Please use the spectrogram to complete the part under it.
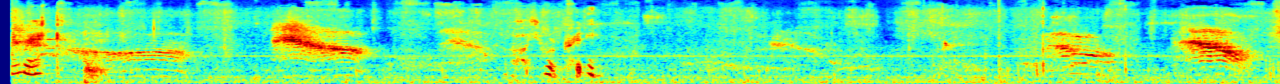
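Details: Domestic Shorthair cat awaiting adoption at a shelter gives a few drawn-out, rising-then-falling meows, spaced several seconds apart, while a person talks quietly over a steady background hum.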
